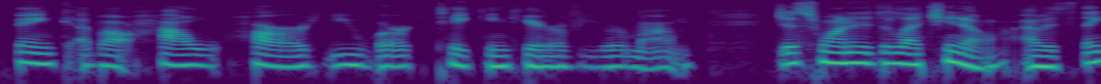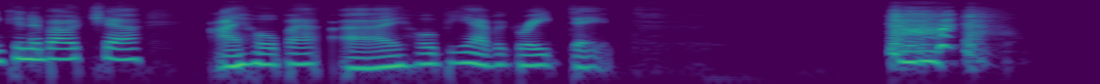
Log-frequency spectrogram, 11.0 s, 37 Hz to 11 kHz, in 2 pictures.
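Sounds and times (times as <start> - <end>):
speech: 0.1 - 8.8
person clearing throat from a tickle in the throat: 10.0 - 10.6
person coughing from a tickle in the throat: 10.0 - 10.7.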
